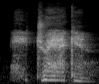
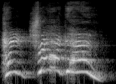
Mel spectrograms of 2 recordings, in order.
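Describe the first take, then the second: First: It is whispered very softly. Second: It is shouted very loudly.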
